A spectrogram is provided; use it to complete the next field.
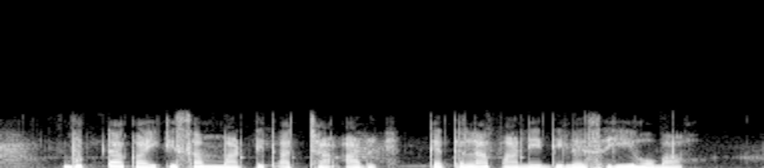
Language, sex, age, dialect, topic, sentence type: Magahi, male, 18-24, Northeastern/Surjapuri, agriculture, question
